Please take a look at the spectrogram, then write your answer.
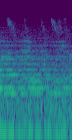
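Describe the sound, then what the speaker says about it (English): Long Island Rail Road train passing in Greenpoint, Brooklyn, a steady low rumble of railcars with a sustained horn-like tone held throughout, heard from a distance. "that is the Long Island Railroad train you just heard"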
